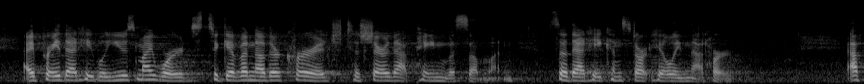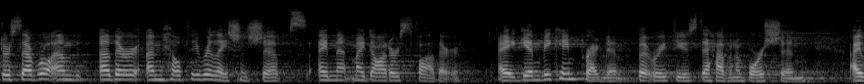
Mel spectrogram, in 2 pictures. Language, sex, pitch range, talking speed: English, female, 165-200 Hz, 165 wpm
